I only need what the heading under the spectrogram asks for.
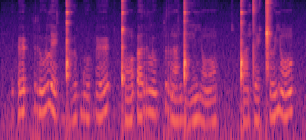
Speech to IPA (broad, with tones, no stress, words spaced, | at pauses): ʔø˨˥ʔpru˨˥ le˩˧ ɡ͡ǃɯ˩˧ɓu˩˧ɓø˨˥ | ǃõ˩˧ʔɐ˨˥r lu˨˥prɐ̃˩˧ɡ͡ǃĩ˩˧ jõ˩˧ | ǃɐ̃˩˧te˩˧ǁɯ˨˥jõ˨˥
